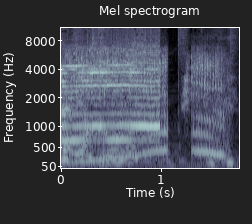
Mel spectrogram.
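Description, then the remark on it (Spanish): Someone imitates with their voice the loud cooling fan of a PS4 Slim running a game: a strained, roaring drone held for about a second, a brief pause, then a shorter second burst, loud. “O sea, suena así como si fuera que de”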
